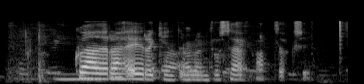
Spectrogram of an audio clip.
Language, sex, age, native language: Icelandic, female, 13, Icelandic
